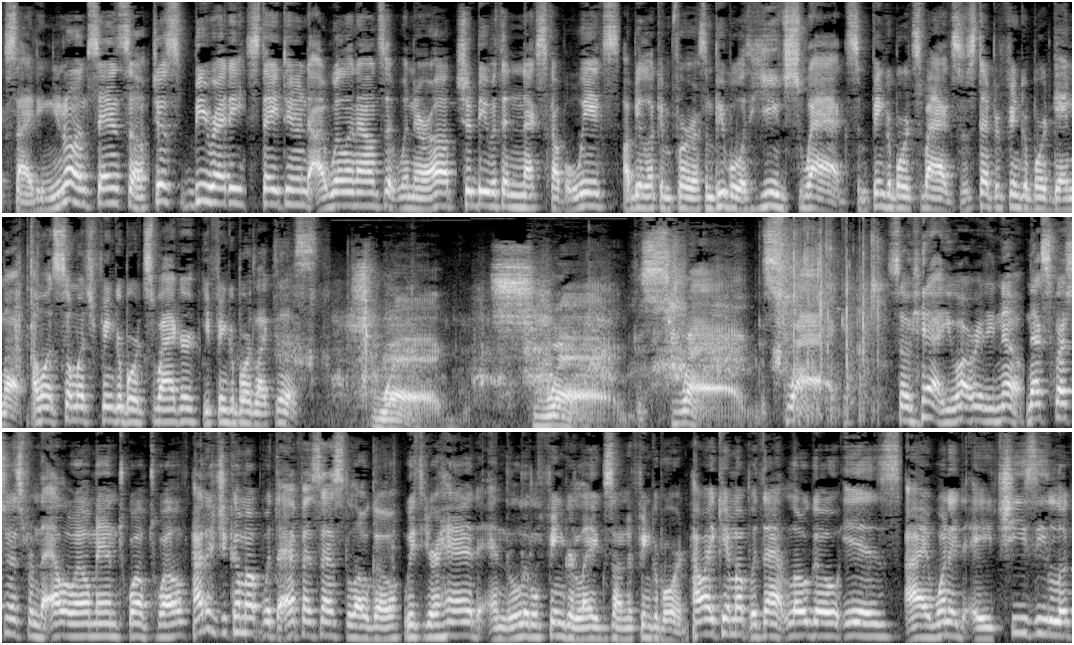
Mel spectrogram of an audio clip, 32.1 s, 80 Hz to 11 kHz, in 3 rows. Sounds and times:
Inside, small room: 0:00.0 - 0:32.1
Speech: 0:00.0 - 0:32.1.

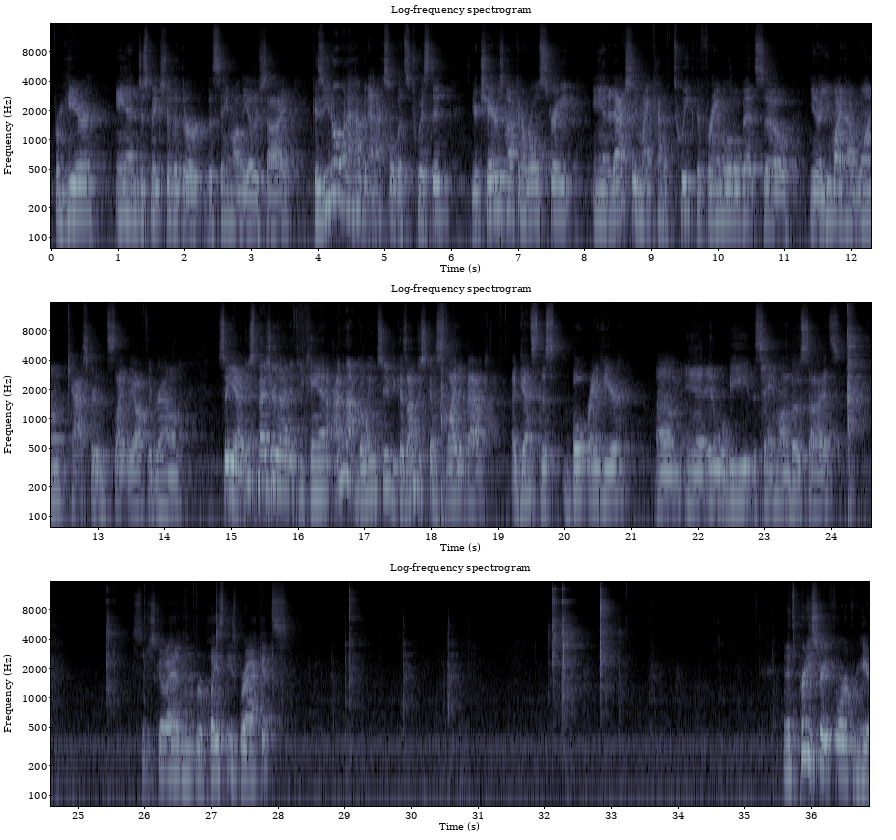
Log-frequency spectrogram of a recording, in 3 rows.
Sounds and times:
Speech: 0:00.0 - 0:24.2, 0:25.8 - 0:28.2, 0:35.6 - 0:36.8.

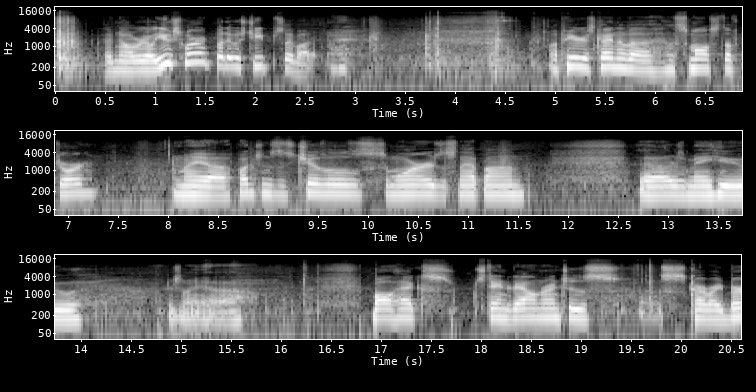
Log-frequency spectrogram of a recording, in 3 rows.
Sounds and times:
Speech: 0:00.5 - 0:03.0, 0:04.9 - 0:07.3, 0:08.0 - 0:11.6, 0:12.7 - 0:14.1, 0:14.8 - 0:15.8, 0:16.9 - 0:20.6.

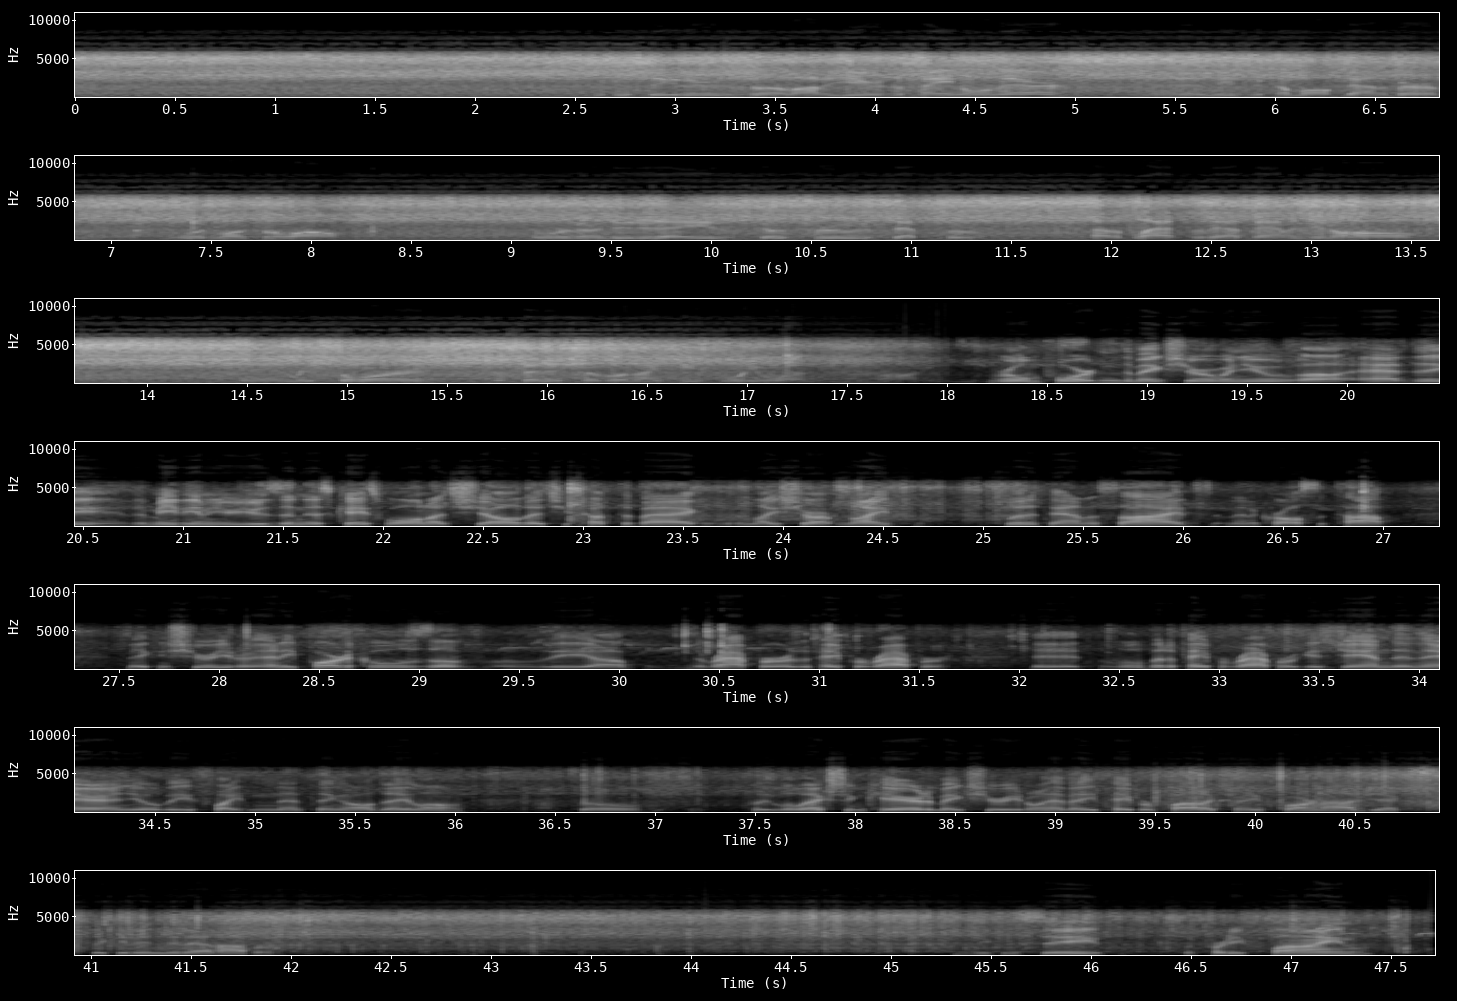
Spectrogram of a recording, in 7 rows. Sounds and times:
Speech: 0:02.6 - 0:08.2, 0:09.1 - 0:13.6, 0:14.5 - 0:36.1, 0:36.7 - 0:42.0, 0:45.3 - 0:47.5.

